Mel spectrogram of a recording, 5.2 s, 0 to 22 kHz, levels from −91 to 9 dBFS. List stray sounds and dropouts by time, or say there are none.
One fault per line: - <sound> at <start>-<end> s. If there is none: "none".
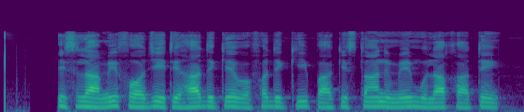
none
